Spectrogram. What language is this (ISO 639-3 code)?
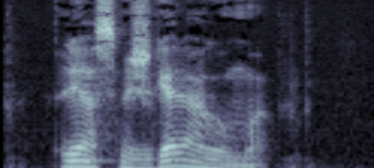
kab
